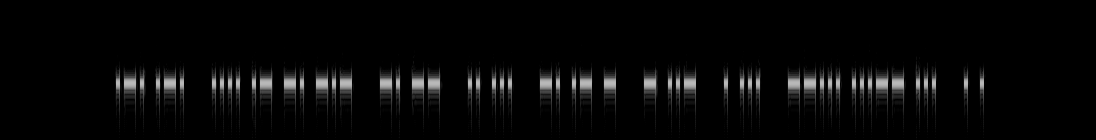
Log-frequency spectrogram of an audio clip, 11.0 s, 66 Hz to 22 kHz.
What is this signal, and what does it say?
Morse code, heard as a keyed tone, about 30 wpm, 700 Hz. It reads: RR HANK NM IS NAT TU ES 73S EE
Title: SOTA QSO Practice 30wpm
